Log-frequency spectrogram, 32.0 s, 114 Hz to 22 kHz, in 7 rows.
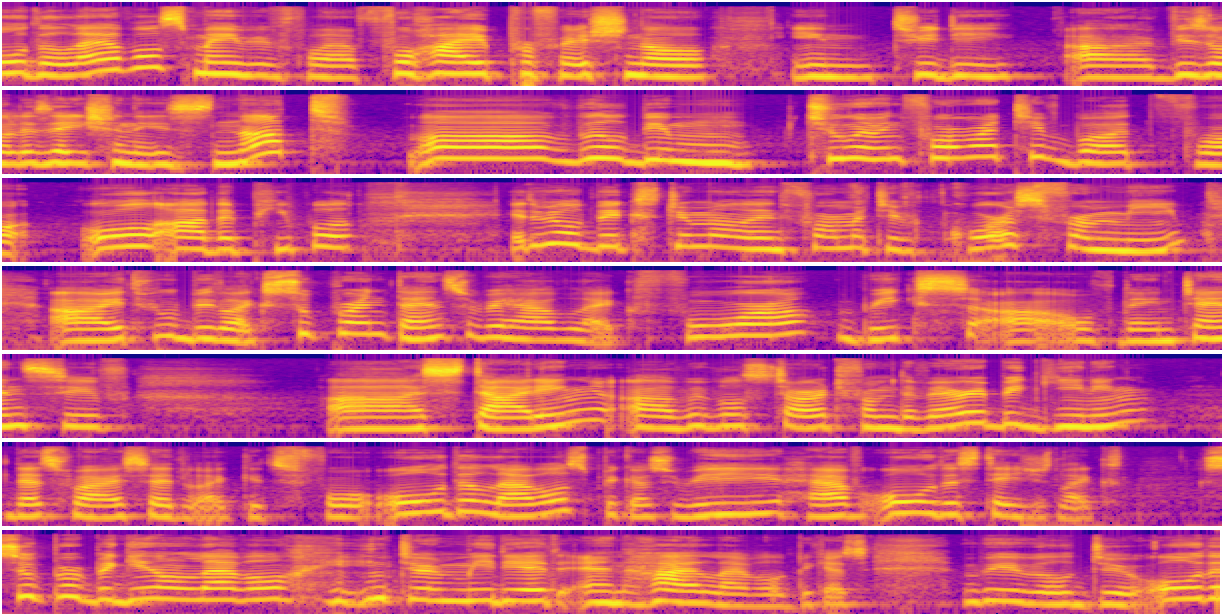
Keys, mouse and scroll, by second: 11.7 scroll down 1.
